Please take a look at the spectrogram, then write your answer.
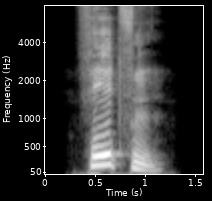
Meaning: dative plural of Filz
- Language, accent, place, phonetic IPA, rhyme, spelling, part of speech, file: German, Germany, Berlin, [ˈfɪlt͡sn̩], -ɪlt͡sn̩, Filzen, proper noun / noun, De-Filzen.ogg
